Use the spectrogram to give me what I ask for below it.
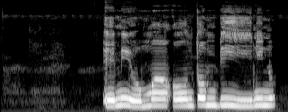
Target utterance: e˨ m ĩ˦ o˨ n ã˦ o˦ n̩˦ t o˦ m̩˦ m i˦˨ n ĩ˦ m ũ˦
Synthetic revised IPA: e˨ m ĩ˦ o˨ m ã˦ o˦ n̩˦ t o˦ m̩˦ b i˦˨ n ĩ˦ n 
